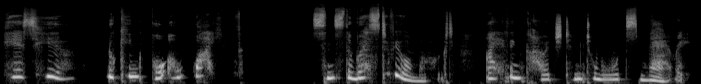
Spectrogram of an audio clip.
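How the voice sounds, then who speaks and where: A fussy, excitable middle-aged mother from a period storybook. Her voice shoots up very high and swoops about as she exclaims and hushes. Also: moderate pace, no room sound, studio quality, exaggerated voice. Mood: hushed, urgent. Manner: shrill, exclaiming, breathless hushing.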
